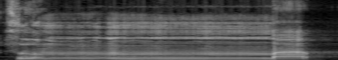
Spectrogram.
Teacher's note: মিমের উপর তাজিদ হলে এই মিমটিকে গুণনা করতে হয়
